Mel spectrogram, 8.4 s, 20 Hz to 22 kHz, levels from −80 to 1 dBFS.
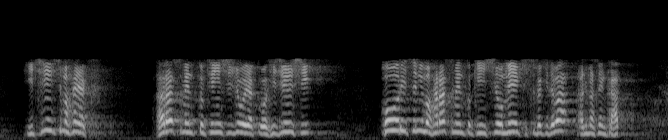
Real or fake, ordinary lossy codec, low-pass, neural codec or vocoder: fake; AAC, 16 kbps; 7.2 kHz; autoencoder, 48 kHz, 128 numbers a frame, DAC-VAE, trained on Japanese speech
